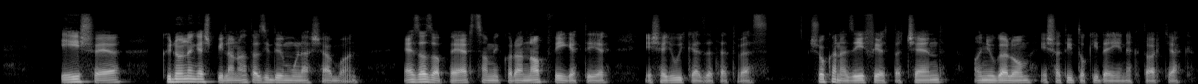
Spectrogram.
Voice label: synth, Hungarian; VibeVoice 7B Diffusion-head-LoRA Hungarian-CV17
